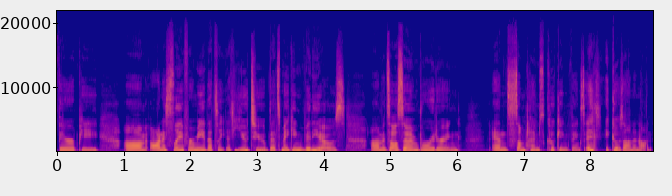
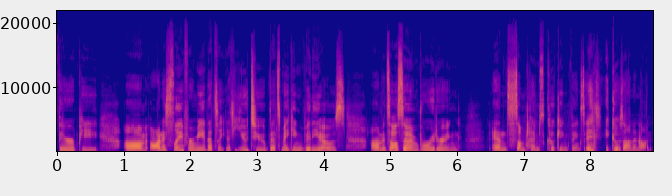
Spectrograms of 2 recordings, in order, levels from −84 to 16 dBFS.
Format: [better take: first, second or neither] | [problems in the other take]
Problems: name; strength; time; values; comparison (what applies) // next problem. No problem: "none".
first | thin; very; fading below 600 Hz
